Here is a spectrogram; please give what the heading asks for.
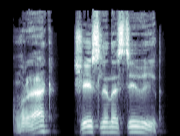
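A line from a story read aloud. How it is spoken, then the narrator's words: Stern commanding question. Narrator (Russian): Грозно спросил адмирал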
